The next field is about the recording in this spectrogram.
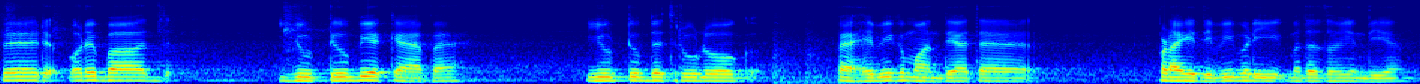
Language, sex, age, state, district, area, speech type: Dogri, male, 18-30, Jammu and Kashmir, Jammu, rural, spontaneous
